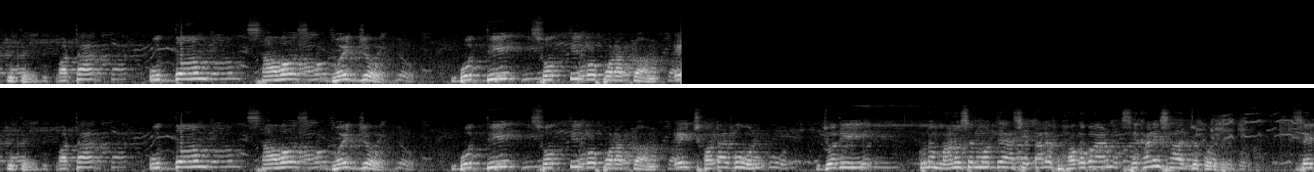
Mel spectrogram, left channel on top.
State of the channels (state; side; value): drops out; left; at 6.9 s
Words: অর্থাৎ উদ্যম, সাহস, ধৈর্য, বুদ্ধি, শক্তি ও পরাক্রম, এই 6টা গুণ যদি কোনো মানুষের মধ্যে আসে তাহলে ভগবান সেখানেই সাহায্য করবে। সেই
